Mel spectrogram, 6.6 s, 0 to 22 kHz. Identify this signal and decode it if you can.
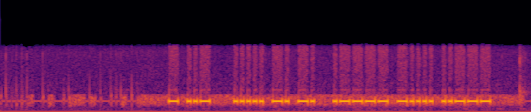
Morse code, heard as a keyed tone, about 29 wpm, 410 Hz. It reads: TU 5NN 162
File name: ARCHIV / OKDX2019 / OKOM40 KX3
